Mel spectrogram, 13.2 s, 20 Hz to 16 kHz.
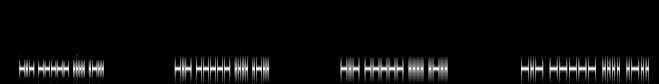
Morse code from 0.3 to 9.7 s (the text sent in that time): K0HL K0HL K0HL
